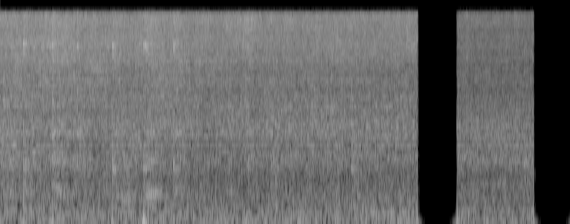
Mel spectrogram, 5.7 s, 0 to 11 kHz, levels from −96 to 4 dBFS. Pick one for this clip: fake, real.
real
